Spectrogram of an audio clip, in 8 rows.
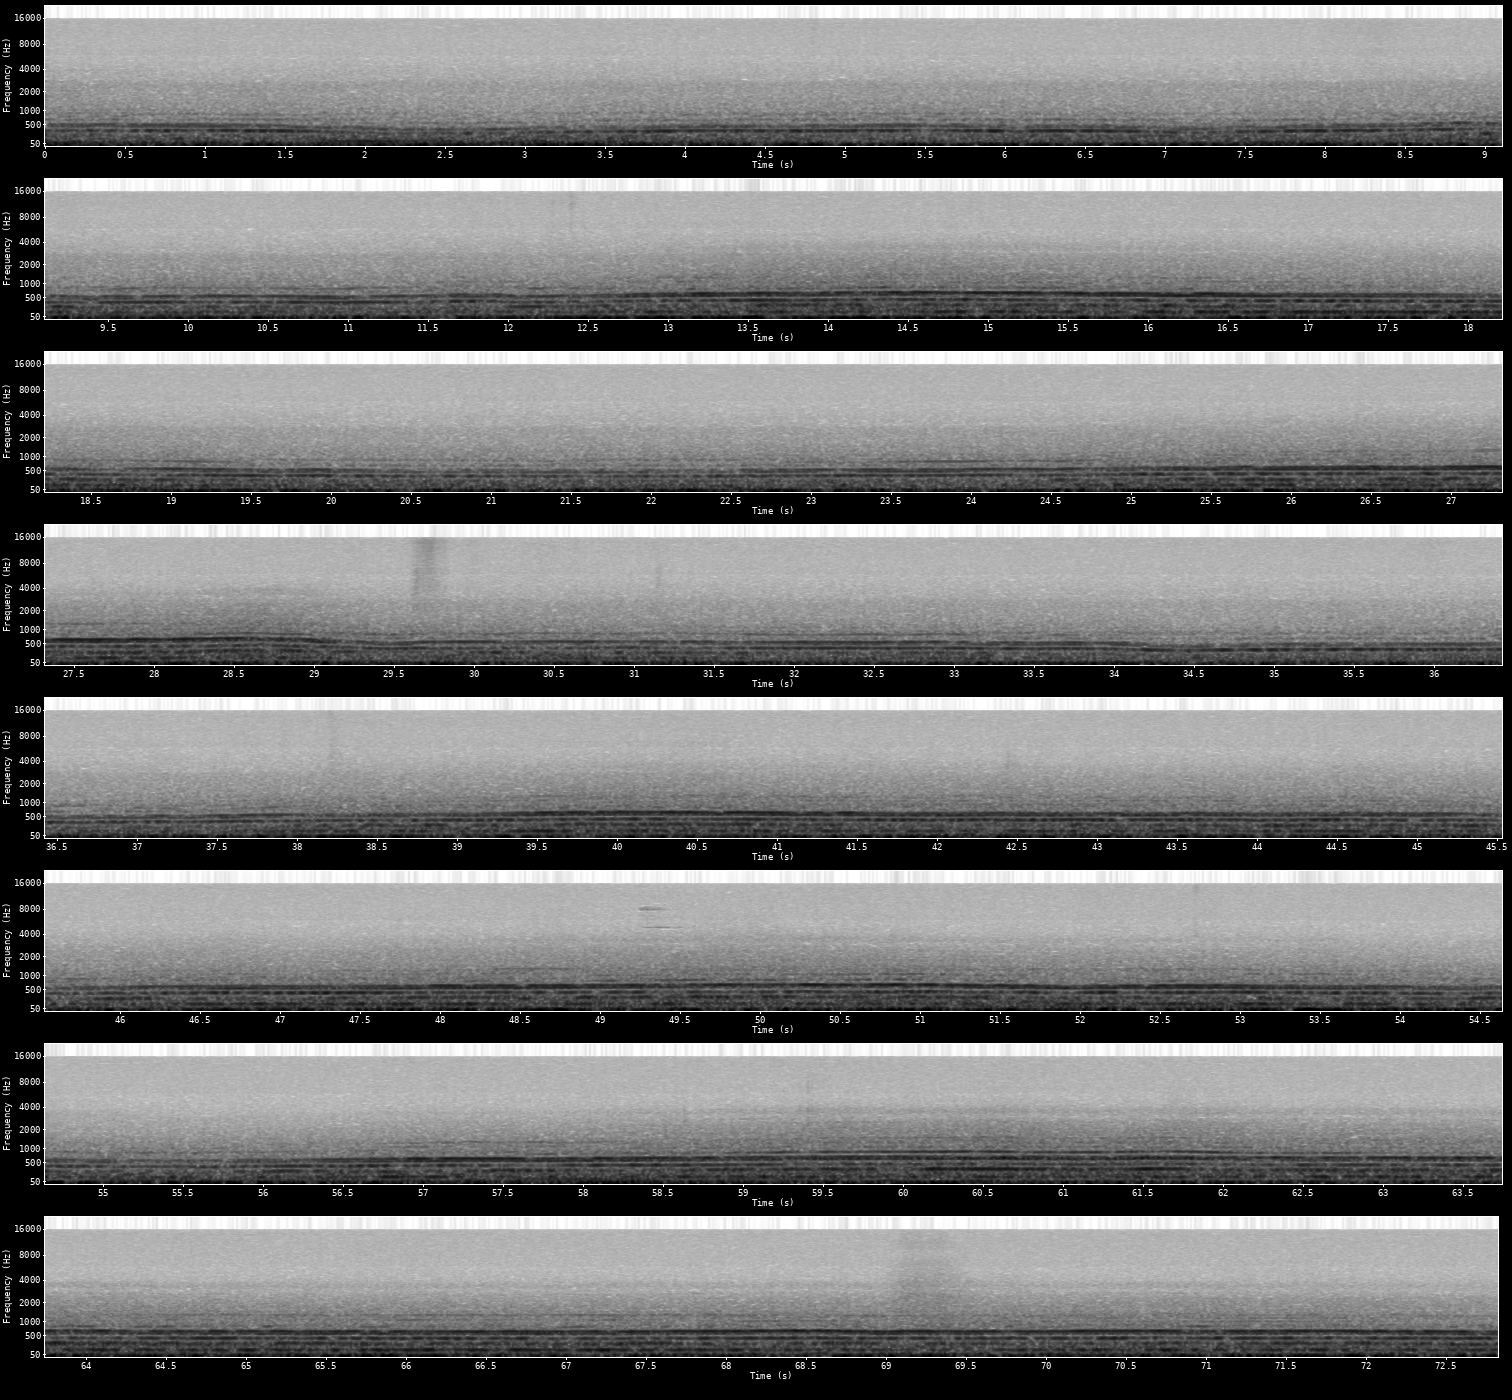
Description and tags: wind howl window, slow 08
Slow, howling wind from window (2008). Zoom H2 internal mics.
wind, howl, window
